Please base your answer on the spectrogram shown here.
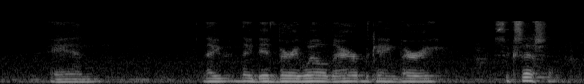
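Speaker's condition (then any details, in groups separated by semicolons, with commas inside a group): Parkinson's; not speaking too fast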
